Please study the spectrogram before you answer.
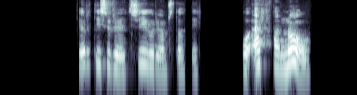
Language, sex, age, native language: Icelandic, female, 50-59, Icelandic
